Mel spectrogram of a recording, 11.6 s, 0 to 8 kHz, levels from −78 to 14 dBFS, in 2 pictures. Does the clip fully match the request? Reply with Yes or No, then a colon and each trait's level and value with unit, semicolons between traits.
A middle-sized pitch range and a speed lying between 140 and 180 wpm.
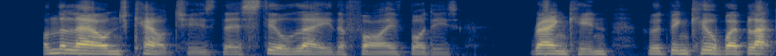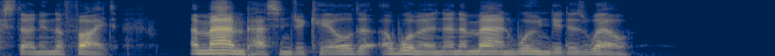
Yes: average, 3.8 semitones; average, 165 wpm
